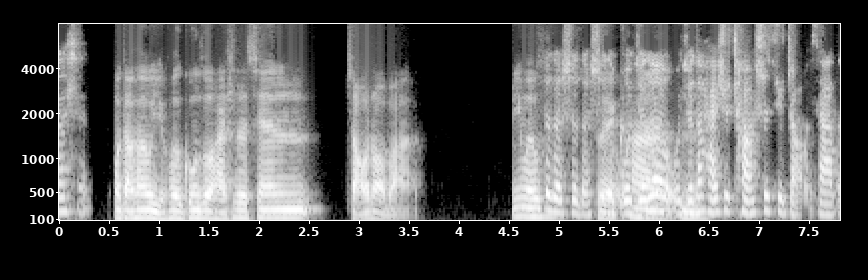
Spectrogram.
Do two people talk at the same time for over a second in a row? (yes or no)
yes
